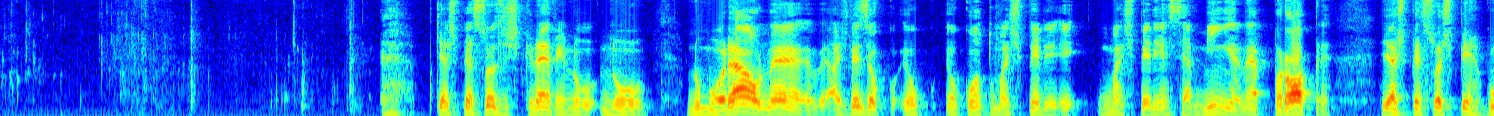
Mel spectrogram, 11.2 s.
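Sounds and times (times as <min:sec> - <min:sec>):
sipping a drink of water: 0:00.0 - 0:03.3
speech: 0:02.9 - 0:11.1.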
